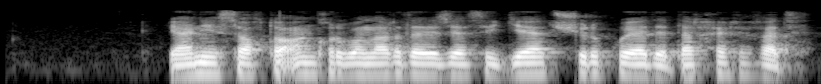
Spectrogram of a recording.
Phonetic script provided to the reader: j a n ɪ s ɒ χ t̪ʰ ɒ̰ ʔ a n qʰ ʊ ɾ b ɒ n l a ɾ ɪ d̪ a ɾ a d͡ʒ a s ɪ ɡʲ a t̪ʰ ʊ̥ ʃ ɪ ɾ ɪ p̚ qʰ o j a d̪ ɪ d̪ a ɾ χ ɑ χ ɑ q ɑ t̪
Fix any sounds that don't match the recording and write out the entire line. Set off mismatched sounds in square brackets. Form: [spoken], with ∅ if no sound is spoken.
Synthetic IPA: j a n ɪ s ɒ χ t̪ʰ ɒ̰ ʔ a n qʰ ʊ ɾ b ɒ n l a ɾ ɪ d̪ a ɾ a d͡ʒ a s ɪ ɡʲ a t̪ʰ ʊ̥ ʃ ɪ ɾ ɪ p̚ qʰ o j a d̪ ɪ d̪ a ɾ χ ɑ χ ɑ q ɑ t̪

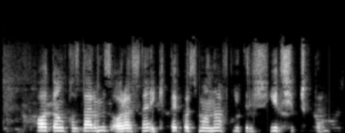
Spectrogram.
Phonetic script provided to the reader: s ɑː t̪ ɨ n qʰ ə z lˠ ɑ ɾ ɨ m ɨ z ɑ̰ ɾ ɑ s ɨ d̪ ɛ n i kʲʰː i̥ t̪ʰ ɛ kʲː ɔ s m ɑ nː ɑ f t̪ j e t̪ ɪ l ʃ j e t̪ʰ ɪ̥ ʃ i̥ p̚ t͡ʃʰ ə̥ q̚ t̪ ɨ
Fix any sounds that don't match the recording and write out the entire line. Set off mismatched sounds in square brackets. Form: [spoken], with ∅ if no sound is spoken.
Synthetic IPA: [χ] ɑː t̪ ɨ n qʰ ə z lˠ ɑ ɾ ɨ m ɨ z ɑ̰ ɾ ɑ s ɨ d̪ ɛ n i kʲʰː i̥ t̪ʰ ɛ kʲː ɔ s m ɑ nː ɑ f t̪ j e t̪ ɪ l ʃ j e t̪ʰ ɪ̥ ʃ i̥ p̚ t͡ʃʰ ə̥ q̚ t̪ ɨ

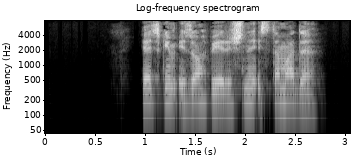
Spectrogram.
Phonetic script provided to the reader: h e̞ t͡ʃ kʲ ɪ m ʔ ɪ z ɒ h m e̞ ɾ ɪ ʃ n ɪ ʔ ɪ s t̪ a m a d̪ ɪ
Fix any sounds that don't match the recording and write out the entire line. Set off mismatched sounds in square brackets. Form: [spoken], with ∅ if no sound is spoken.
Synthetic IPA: h e̞ t͡ʃ kʲ ɪ m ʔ ɪ z ɒ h [b] e̞ ɾ ɪ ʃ n ɪ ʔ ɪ s t̪ a m a d̪ ɪ

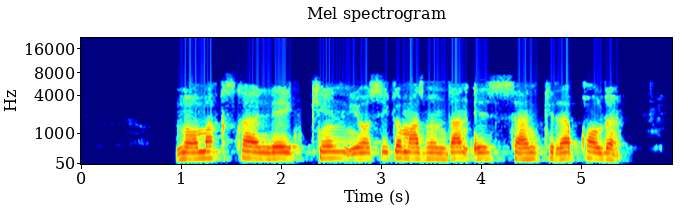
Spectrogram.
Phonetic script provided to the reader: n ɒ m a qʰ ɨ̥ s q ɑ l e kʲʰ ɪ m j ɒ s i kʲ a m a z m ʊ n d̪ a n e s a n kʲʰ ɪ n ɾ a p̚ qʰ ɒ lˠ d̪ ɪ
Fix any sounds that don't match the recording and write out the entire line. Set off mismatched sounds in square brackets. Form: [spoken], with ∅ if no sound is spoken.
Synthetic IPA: n ɒ m a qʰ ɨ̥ s q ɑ l e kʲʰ ɪ [n] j ɒ s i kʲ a m a z m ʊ n d̪ a n e s a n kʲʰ ɪ [∅] ɾ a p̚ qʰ ɒ lˠ d̪ ɪ

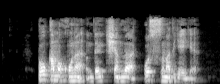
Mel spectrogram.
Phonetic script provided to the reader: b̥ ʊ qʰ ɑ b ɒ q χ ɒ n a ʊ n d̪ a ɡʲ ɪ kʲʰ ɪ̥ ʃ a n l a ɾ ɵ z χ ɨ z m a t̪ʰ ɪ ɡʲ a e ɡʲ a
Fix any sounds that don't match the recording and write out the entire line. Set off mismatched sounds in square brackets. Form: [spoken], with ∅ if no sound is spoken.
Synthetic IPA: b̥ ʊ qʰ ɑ [m] ɒ q χ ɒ n a ʊ n d̪ a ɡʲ ɪ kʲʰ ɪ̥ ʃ a n l a ɾ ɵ z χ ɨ z m a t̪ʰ ɪ ɡʲ a e ɡʲ a

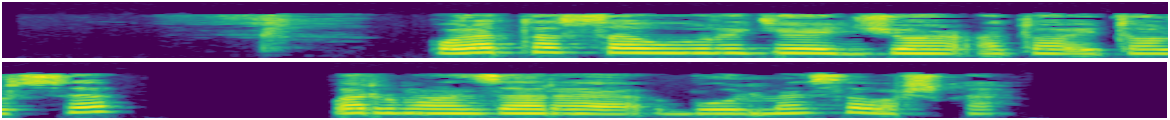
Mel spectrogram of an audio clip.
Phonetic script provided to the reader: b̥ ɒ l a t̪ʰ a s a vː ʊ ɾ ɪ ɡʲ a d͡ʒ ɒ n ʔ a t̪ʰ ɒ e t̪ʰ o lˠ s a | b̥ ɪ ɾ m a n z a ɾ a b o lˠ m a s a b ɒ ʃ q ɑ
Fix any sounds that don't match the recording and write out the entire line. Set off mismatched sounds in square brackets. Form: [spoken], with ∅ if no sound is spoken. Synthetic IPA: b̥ ɒ l a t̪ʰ a s a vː ʊ ɾ ɪ ɡʲ a d͡ʒ ɒ n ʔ a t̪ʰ ɒ e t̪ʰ [ɒ] lˠ s a | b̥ ɪ ɾ m a n z a ɾ a b o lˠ m a s a b ɒ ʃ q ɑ

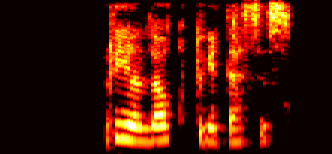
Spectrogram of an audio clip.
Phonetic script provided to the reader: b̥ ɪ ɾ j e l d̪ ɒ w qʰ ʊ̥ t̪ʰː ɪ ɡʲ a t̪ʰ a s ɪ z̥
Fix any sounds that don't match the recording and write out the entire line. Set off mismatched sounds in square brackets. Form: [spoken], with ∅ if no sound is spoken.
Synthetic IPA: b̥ ɪ ɾ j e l d̪ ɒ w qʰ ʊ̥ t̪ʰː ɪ ɡʲ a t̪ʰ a s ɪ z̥

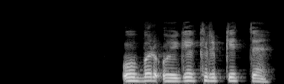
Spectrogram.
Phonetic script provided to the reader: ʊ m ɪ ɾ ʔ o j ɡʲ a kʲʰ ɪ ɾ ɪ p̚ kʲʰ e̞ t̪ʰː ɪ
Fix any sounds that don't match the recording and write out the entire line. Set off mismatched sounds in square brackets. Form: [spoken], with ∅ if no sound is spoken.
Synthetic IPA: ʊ [b] ɪ ɾ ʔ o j ɡʲ a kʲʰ ɪ ɾ ɪ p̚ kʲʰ e̞ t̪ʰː ɪ

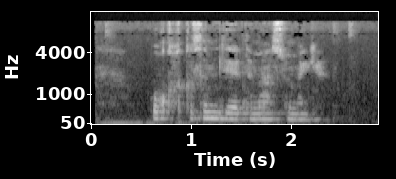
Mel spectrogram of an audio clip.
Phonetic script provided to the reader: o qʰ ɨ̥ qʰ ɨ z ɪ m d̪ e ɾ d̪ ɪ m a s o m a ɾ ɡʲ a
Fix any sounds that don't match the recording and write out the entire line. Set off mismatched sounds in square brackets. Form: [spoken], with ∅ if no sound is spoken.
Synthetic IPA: o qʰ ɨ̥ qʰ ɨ z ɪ m d̪ e ɾ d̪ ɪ m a s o m a [∅] ɡʲ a

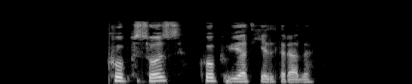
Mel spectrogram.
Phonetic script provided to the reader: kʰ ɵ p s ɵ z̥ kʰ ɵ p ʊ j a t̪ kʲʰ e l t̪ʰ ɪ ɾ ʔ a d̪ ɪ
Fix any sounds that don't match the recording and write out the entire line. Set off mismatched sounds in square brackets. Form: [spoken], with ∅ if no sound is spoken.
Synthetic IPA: kʰ ɵ p s ɵ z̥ kʰ ɵ p ʊ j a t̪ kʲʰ e l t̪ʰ ɪ ɾ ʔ a d̪ ɪ

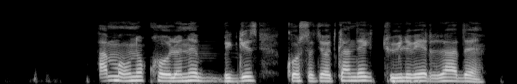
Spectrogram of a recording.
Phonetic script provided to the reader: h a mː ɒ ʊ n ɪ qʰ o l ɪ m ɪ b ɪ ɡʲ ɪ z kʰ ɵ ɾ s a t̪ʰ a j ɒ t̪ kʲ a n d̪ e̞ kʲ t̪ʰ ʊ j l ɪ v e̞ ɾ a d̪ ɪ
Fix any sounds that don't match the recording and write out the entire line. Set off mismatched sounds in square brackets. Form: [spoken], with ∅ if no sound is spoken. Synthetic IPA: h a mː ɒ ʊ n ɪ qʰ o l ɪ [n] ɪ b ɪ ɡʲ ɪ z kʰ ɵ ɾ s a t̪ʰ a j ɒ t̪ kʲ a n d̪ e̞ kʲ t̪ʰ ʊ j l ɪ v e̞ ɾ a d̪ ɪ

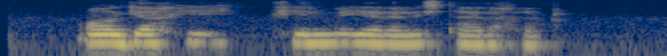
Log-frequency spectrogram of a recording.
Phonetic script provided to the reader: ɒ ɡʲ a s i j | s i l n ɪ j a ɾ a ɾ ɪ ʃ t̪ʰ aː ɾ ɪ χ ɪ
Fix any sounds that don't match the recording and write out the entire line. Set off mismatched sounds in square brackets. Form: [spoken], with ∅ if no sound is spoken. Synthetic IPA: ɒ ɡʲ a [h] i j | [f] i l [m] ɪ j a ɾ a [l] ɪ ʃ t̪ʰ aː ɾ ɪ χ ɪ

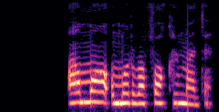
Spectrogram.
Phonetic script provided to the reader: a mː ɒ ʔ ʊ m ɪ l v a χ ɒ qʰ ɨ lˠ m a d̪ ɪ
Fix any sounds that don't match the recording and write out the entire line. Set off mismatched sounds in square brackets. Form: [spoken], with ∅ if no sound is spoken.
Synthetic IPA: a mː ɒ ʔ ʊ m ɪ [ɾ] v a [f] ɒ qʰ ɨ lˠ m a d̪ ɪ

